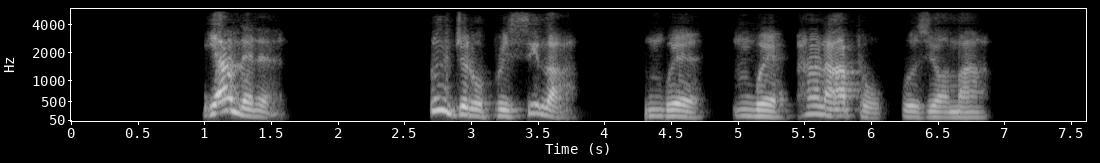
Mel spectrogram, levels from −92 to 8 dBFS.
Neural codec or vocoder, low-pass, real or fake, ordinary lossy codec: codec, 16 kHz, 1.1 kbps, Voila-Tokenizer; 5.4 kHz; fake; none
